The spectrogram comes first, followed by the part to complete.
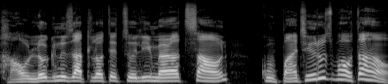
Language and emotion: Goan Konkani, happy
